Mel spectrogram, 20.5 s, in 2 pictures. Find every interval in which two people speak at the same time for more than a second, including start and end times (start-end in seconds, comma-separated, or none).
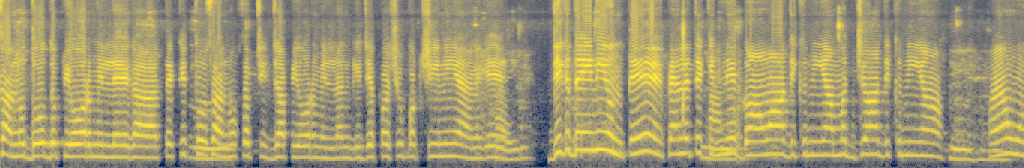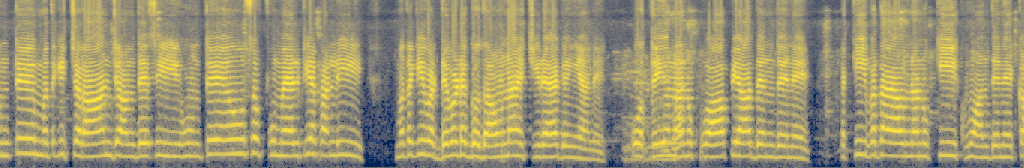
none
